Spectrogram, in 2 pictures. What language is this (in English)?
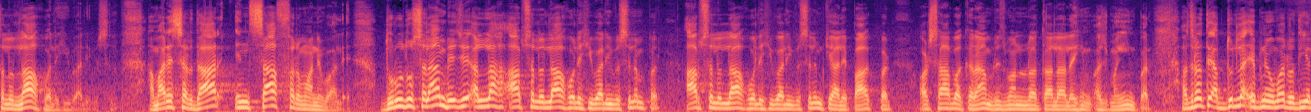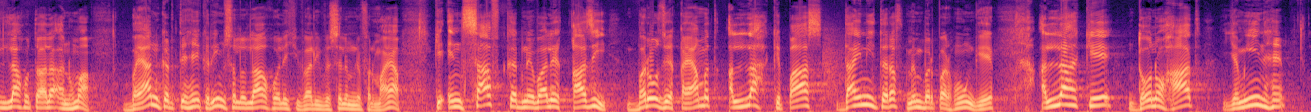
Urdu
